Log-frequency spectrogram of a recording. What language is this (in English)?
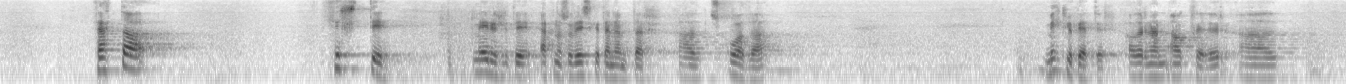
Icelandic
